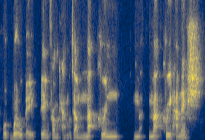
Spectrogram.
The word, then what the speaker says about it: Machrihanish: I was based, I'm going to try and pronounce this, Ian, you might be better than me, will be, being from Campbelltown. Machrihanish. Machrihanish, yep.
